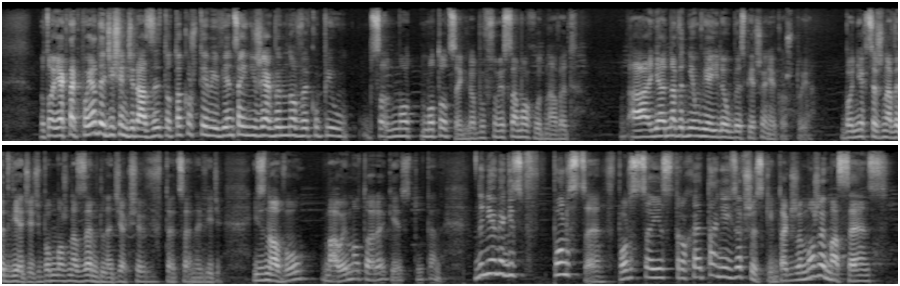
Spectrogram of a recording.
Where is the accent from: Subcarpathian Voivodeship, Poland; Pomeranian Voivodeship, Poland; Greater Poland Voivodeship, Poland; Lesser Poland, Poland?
Lesser Poland, Poland; Kraków; bo ja tam się urodziłem i wychowałem. Ja nie mogę uwierzyć to, co jak Kraków wygląda.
